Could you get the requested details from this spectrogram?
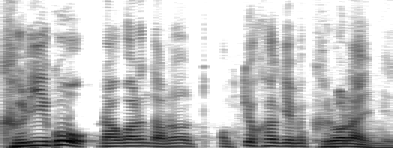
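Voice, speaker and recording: A man at a very fast pace, high in pitch for a man. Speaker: pastor. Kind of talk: lecture. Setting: church. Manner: animated.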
